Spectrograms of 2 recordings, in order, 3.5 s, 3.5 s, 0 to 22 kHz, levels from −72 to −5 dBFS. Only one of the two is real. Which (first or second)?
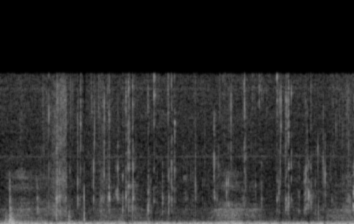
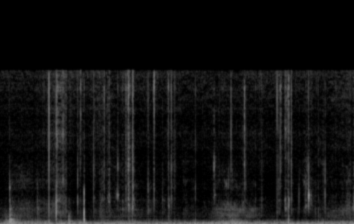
first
